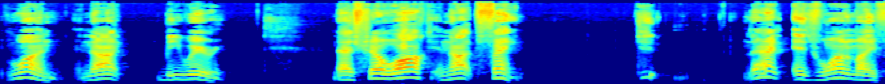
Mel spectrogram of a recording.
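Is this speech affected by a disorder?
Yes: cerebral palsy; congenital, no known medical cause.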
